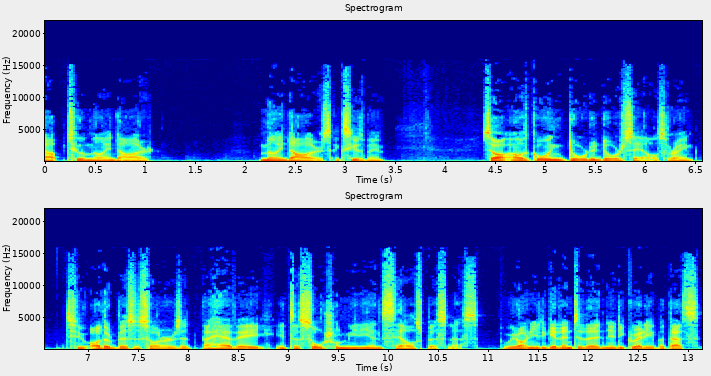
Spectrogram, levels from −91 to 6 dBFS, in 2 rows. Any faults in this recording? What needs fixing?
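Nothing to fix: no audible faults anywhere in the speech recording.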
